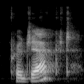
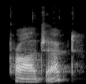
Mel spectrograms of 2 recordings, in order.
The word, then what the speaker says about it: project: the verbs for example the word project and project for the noun I have a project I'm working on its first syllable stress project versus for the verb I need to project that on the screen its second syllable stress and this is something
